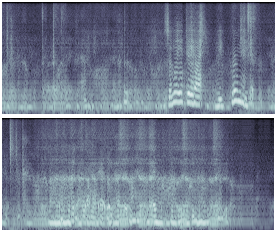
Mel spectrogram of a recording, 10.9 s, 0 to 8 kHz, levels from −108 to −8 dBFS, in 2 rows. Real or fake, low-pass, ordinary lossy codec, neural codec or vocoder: fake; none; none; codec, 16 kHz, 0.5 kbps, FreqCodec, smaller model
